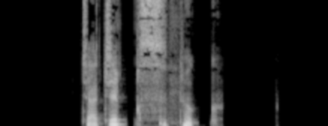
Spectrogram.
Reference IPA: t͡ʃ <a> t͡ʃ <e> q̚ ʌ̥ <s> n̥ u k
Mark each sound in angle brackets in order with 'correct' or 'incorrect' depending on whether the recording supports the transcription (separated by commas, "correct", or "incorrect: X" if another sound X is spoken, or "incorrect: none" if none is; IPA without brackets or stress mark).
correct, correct, correct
